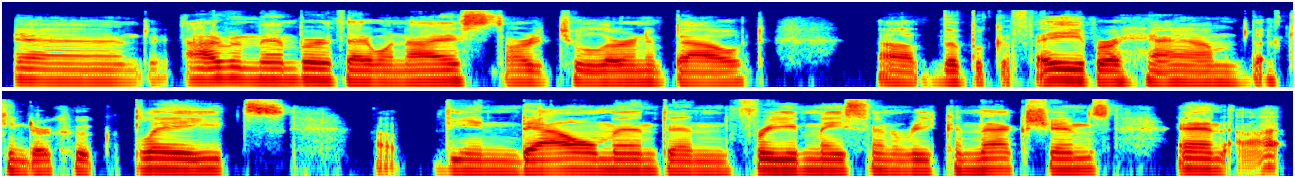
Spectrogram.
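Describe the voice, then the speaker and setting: Reflective and candid, a gravelly-voiced guest from Mexico, Spanish being his first language, tells his personal faith story in conversation, frequently laughing and restarting words. He speaks slowly at medium pitch with little pitch movement and a fairly bright tone, in a dry recording.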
